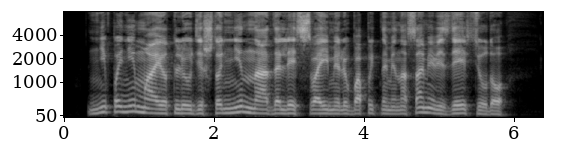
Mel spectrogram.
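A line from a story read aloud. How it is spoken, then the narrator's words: Shout through closed door. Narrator (Russian): крикнул Милославский в закрытую дверь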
